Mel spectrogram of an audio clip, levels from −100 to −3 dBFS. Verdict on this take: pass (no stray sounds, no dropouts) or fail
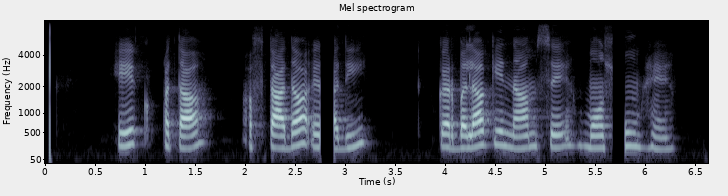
fail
